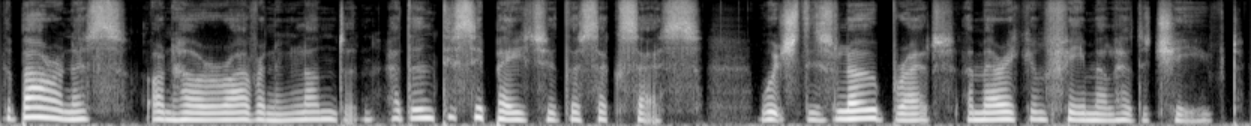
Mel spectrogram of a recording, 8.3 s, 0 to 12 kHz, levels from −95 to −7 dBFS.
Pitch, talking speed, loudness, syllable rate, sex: 190 Hz, 135 wpm, -19 LUFS, 4.8 syllables/s, female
